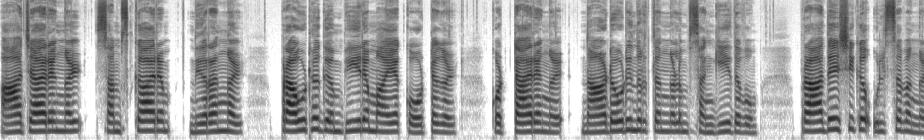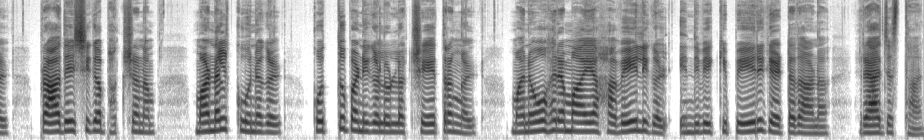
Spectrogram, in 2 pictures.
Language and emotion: Malayalam, neutral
